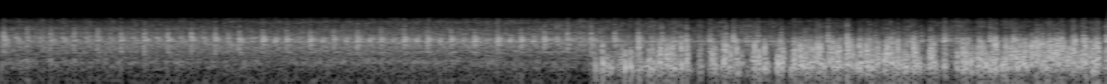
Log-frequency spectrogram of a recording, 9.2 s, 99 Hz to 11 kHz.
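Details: Chevrolet Trailblazer, about 110,000 miles, trouble code P0014: steady idle with light tapping pulse, then louder rougher running; knock present, cause unclear, later resolved.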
